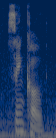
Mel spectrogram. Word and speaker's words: syncope: Syncope.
